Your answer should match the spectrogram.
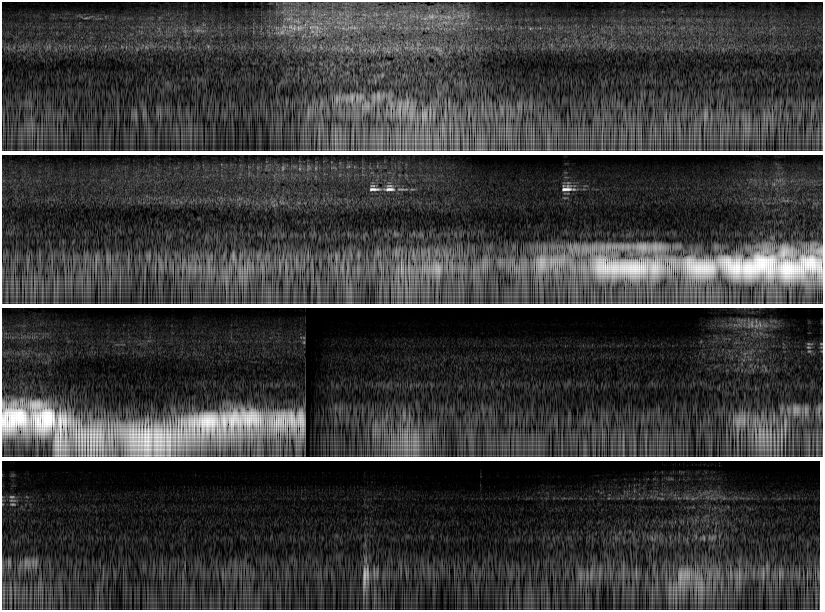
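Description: Street traffic with a motor vehicle's engine passing close. Its note builds to the loudest point about halfway through, dips in pitch and climbs again, then cuts off suddenly. A steadier traffic hum follows.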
